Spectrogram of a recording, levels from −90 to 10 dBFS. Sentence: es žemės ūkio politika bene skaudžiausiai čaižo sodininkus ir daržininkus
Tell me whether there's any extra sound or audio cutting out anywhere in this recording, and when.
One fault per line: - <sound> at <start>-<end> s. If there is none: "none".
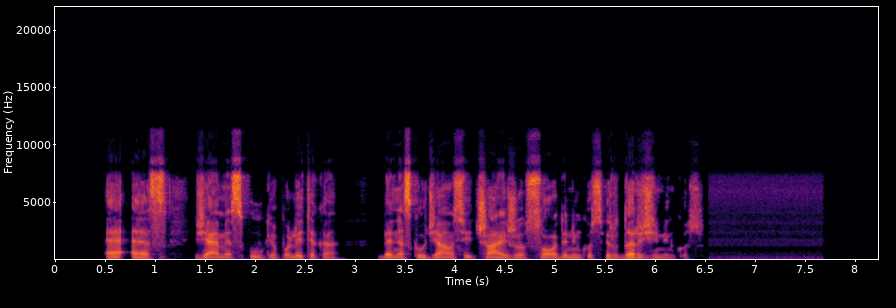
none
